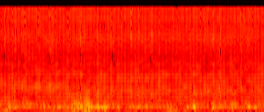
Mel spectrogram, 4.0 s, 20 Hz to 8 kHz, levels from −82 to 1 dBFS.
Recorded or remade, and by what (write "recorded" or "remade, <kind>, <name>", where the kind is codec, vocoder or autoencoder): remade, vocoder, BigVGAN v2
